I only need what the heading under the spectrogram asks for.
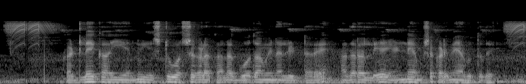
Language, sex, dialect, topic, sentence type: Kannada, male, Mysore Kannada, agriculture, question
